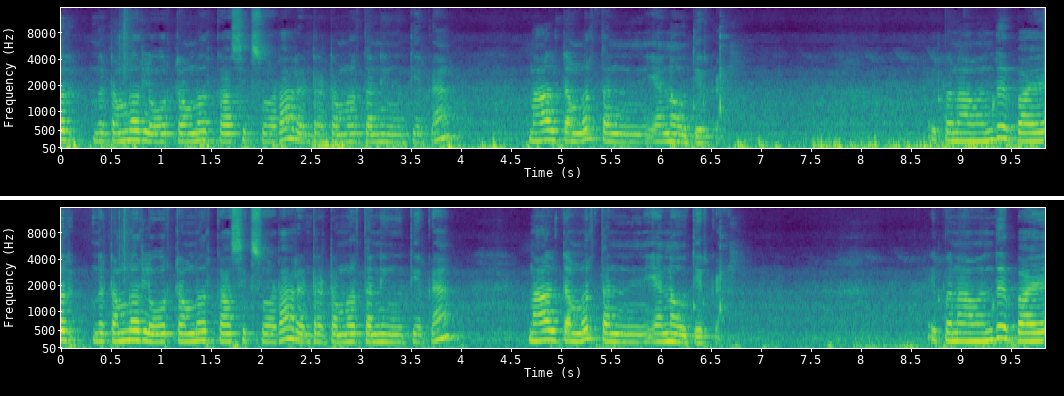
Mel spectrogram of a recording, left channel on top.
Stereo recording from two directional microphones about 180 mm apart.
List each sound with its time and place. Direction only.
0.0 s a woman's voice: 50° right (ahead or behind)
8.9 s a woman's voice: 45° right (ahead or behind)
